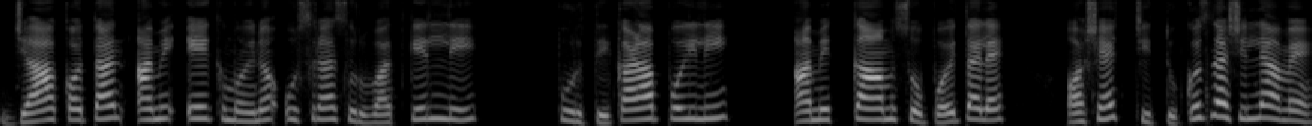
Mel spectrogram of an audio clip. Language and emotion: Goan Konkani, surprised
